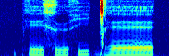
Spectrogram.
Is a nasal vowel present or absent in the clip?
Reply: absent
